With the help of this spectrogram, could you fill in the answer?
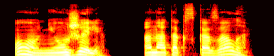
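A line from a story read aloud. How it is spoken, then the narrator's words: Strained, astonished. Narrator (Russian): С трудом выдавил, поражаясь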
